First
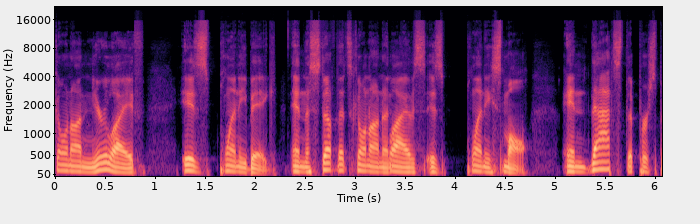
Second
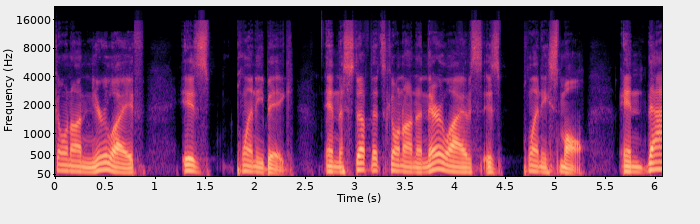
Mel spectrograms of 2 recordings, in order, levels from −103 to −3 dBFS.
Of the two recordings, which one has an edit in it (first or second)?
first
